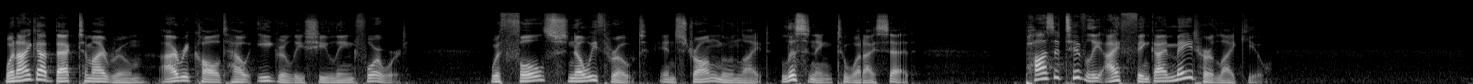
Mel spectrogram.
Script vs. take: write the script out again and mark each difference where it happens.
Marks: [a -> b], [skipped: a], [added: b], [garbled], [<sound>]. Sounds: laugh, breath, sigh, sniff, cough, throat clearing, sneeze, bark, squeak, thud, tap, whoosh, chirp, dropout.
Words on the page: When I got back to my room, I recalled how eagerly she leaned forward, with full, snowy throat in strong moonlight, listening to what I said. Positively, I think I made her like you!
When I got back to my room, I recalled how eagerly she leaned forward, with full, snowy throat in strong moonlight, listening to what I said. Positively, I think I made her like you!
